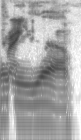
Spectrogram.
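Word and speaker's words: 'Ndrangheta: I think the N is silent, so that's why I went Drangheta.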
